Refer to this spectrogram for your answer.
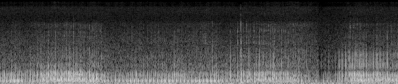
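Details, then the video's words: A cat purrs continuously in a soothing, calming recording, the low vibrating rumble cycling between inhale and exhale phases, with a stronger swell at the start and end. "Purring cat | Calming Relaxing Nature Sound"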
